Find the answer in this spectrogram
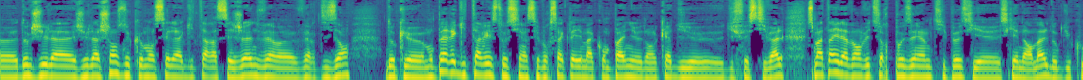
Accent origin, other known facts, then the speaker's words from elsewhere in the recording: Lille, Hauts-de-France, France; born there; Alors comme je suis né à Lille, je me dis dans le nord, je me dis bon, moi je suis ch'tiwaïen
